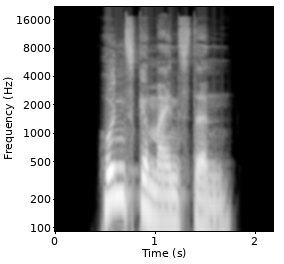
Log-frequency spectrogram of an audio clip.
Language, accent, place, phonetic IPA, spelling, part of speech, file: German, Germany, Berlin, [ˈhʊnt͡sɡəˌmaɪ̯nstn̩], hundsgemeinsten, adjective, De-hundsgemeinsten.ogg
- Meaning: 1. superlative degree of hundsgemein 2. inflection of hundsgemein: strong genitive masculine/neuter singular superlative degree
